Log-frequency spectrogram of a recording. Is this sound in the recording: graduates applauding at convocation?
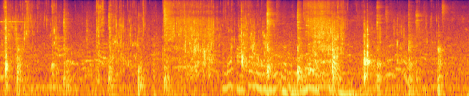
no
